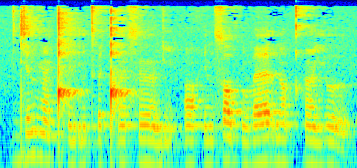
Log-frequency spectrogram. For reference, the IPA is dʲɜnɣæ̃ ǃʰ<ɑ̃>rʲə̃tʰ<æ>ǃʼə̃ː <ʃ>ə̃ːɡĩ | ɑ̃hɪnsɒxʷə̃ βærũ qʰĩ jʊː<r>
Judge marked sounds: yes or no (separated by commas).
no, no, no, no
